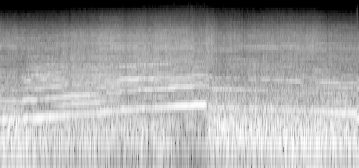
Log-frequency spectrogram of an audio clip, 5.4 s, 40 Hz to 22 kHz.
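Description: A Suzuki GSX-R 1000 motorcycle engine revs loud and close, its tone climbing steadily, dropping back briefly, then holding a high, strained howl with no talking.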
